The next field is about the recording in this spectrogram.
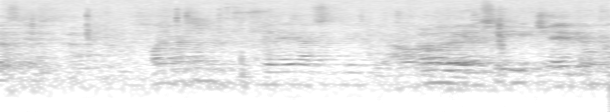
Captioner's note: chattering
